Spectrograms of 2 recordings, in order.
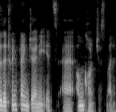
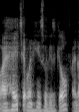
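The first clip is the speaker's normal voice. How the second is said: normal talking voice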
